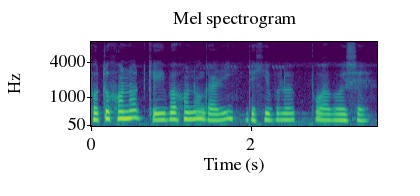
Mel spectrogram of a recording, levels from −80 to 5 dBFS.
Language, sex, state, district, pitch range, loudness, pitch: Assamese, male, Assam, Sonitpur, 170-195 Hz, -17 LUFS, 180 Hz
